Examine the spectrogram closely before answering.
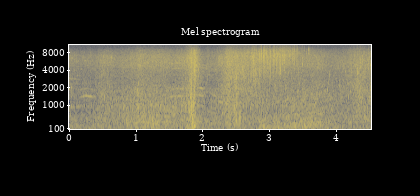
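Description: Steady open-air ambience of wind and lapping lake water, with one short sharp knock about two seconds in.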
